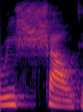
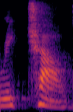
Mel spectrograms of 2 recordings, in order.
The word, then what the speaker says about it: reach: Lembrando que essas palavrinhas que terminam em CH, normalmente tem a pronúncia do tch, como se fosse um TCH, tá? Então não diga reach out, sim reach out, igual do tchau.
